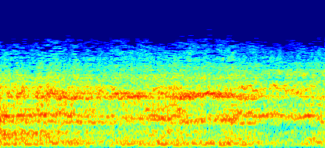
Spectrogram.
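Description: A car's tires screech in a long, loud, continuous skid as it brakes hard, the harsh squeal holding steady for a couple of seconds.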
